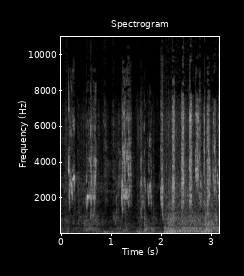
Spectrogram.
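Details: Parrot giving a run of harsh, loud squawks: a few separate bursts in the first second and a half, then a dense string of rapid, raspy calls from the two-second mark, with faint background rustling.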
